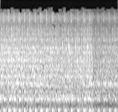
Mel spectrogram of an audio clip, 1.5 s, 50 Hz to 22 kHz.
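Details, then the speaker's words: 2017 Honda Ruckus NPS50 50cc four-stroke scooter idling after lowering the idle from 1980 rpm with a tachometer: quick, even, steady putter with no misses or hunting; sounds like new, owner thinks the earlier trouble may have been the spark plug. "sounds good sounds like what it sounded new you want your idol to be as low as you can get it without a knife and it's steady"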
